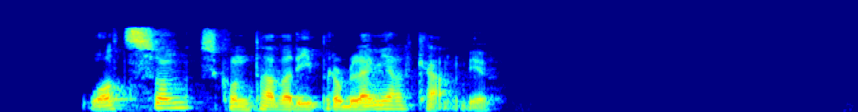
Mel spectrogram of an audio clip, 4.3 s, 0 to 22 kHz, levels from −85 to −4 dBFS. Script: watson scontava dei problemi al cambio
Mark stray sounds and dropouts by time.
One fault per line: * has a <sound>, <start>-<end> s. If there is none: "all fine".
all fine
